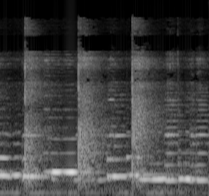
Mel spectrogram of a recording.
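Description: Cretan lyra playing a melody while three loud bursts of hand-clapping sound about half a second apart.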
